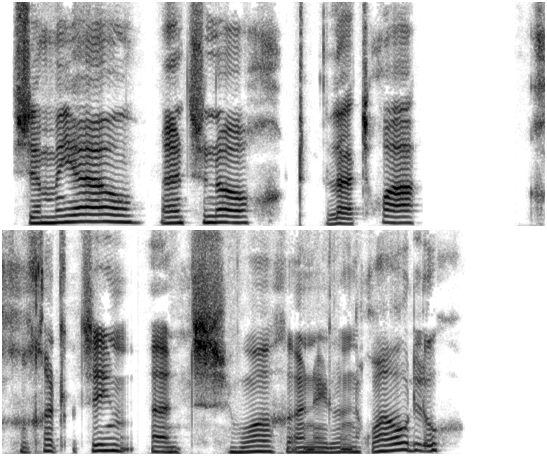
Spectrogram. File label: narrative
